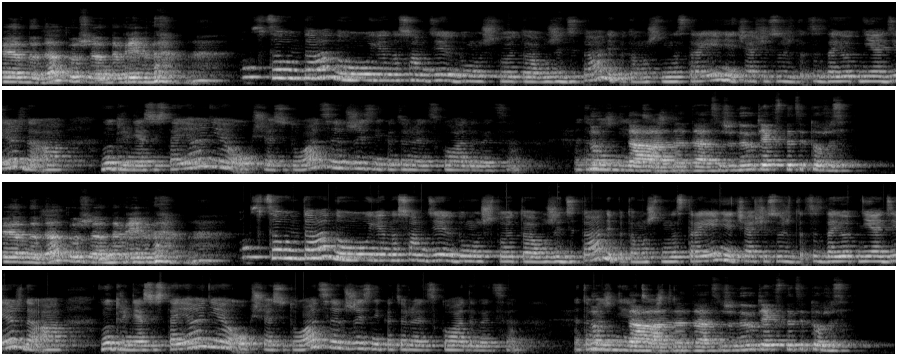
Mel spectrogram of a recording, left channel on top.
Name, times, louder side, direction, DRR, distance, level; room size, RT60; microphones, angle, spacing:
voice 1, 0.0-2.2 14.8-17.4, left 1 dB, 35° left, -5 dB, 1.0 m, -21 dB
voice 2, 2.4-14.1 14.7-15.7, right 2 dB, 70° right, 2 dB, 0.6 m, -24 dB
3.5 x 3.0 x 2.3 m, 0.85 s
head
